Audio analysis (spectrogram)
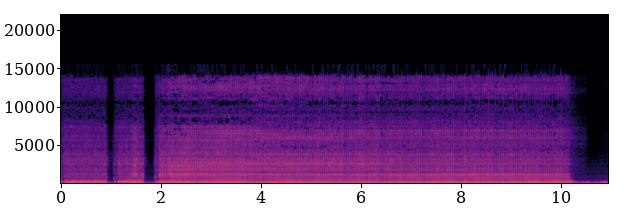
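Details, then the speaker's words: Nitro RC engine with needles reset, warming up on throttle trim with no idle set: it blubbers and stumbles, drops out twice, holds a rough buzzing rev, then dies. Mixture is far too rich and floods with fuel. "So, that's awfully rich. That's what's happening there. I tried giving it some throttle and it's just flooding with fuel."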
